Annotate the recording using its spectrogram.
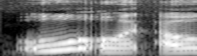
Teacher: ओ और औ का उच्चारण स्थान कंठ और ओष्ठ होता है।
